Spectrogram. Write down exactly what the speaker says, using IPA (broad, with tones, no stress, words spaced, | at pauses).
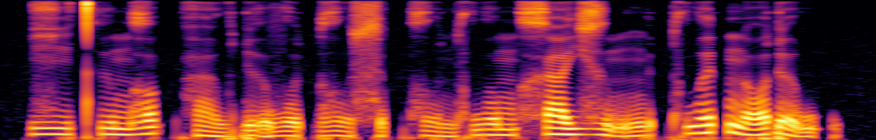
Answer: ɣi˧t̪ʰɨ˧mɣɔ˦˥k̚ha̤˨˩w ɗɨ̰˧˨ə̯vo˨˩t̚ɣo̤˨˩ sə˨˩p̚xo̤˨˩nkwo˧m xa˧jɣɨ̰˧˨mŋə˨˩t̚kwə˦˥t̚ nɔ˨˦ɗə̰˧˨wʔ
